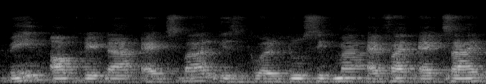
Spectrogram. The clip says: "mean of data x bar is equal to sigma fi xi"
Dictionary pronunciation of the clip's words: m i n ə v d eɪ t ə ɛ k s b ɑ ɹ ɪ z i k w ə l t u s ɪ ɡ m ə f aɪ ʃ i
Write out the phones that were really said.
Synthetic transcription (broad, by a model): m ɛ n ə p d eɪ t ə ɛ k s b ɑ ɹ ɪ z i k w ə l t u s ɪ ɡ m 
